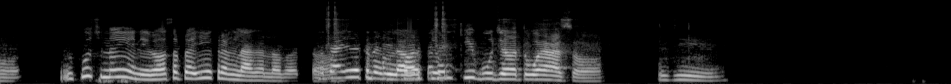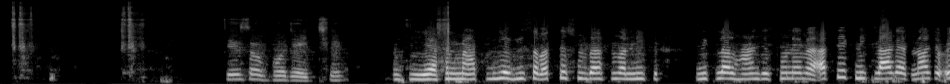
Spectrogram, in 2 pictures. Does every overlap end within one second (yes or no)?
yes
